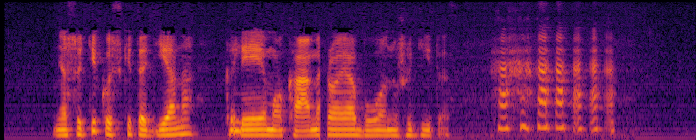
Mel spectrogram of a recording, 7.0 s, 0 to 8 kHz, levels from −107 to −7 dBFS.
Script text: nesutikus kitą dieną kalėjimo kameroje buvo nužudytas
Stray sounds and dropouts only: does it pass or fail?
fail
